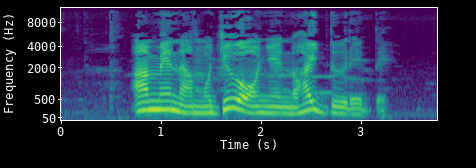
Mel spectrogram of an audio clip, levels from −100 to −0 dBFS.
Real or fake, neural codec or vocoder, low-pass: real; none; 10.8 kHz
